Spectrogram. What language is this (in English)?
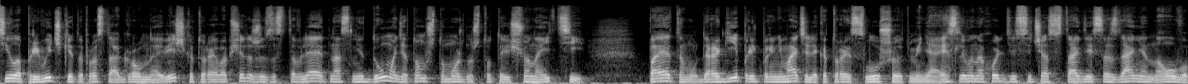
Russian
